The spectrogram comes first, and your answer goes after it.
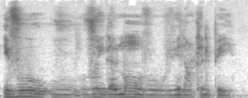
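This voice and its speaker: A man's voice: low-pitched, steady tone, fairly quick, mellow, slight background noise. A male talk show host, interviewing guests formally and often repeating himself while searching for words.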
